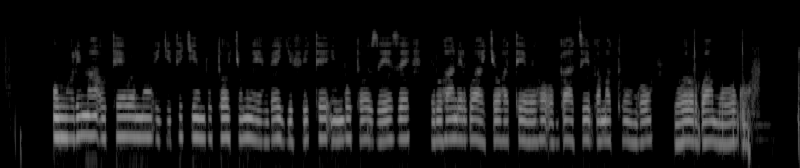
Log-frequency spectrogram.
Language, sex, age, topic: Kinyarwanda, female, 25-35, agriculture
